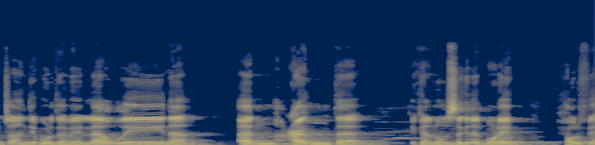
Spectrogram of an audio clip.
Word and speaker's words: أنعمت: হবে আইন মিমস আম এই আইনকে ভালো উচ্চারণ করতে হবে আনআমতা অনেকে আছে এখানে আমতা পড়ে আমনে আনআমতা আলাইহিম আইনকে ভালো উচ্চারণ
